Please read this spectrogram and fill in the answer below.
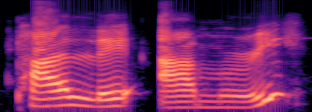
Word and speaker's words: polyamory: to psychology today uh polyamory and that's what we're talking about tonight pronounced pale amri right so it's a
